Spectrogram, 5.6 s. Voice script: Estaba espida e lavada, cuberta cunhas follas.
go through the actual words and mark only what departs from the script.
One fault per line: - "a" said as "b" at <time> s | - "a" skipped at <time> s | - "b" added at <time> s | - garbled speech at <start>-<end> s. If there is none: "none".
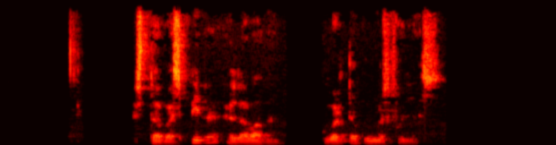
none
